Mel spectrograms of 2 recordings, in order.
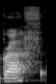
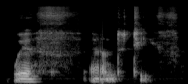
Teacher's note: in the noun breath it's the voiceless like in with and teeth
